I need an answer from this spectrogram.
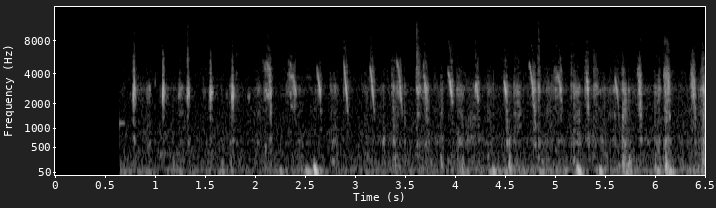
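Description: Birds chirping in quick short notes, several a second, with a few low thumps among them. The first half-second is silent.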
